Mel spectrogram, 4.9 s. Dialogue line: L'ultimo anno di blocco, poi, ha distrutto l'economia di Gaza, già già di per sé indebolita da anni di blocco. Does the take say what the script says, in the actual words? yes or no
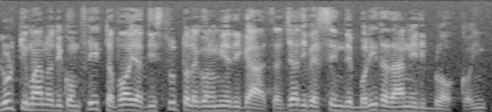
no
